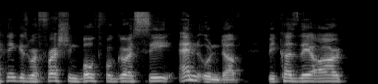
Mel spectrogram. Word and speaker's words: Guirassy: Guirassy, that's the pronunciation, Derek. Remind me. Yep, Guirassy.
